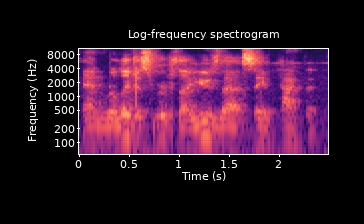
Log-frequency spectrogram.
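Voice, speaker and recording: A man's voice: lowish voice, little pitch movement, normal speed, a bit bright. Man from Turkey in a roomy room. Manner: earnest, insistent about finishing his point. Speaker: podcast panelist. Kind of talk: casual debate. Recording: roomy sound with faint noise.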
